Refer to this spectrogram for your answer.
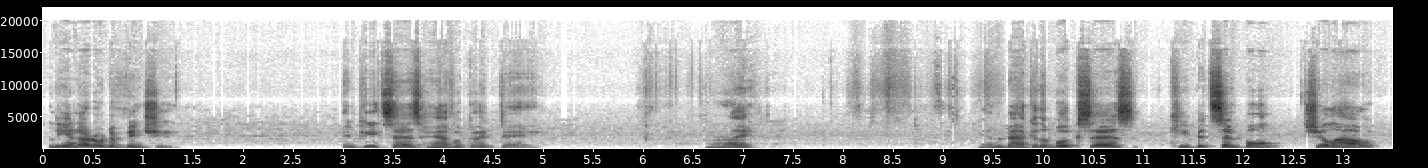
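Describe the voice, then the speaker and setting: A man's voice: fairly high pitch, sing-song, drawn-out words, long pauses, a little mellow, slightly rough. An older man, a grandfather, reading a picture book aloud to his grandchildren and chatting about each page. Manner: chatty, explains each page in plain words.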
